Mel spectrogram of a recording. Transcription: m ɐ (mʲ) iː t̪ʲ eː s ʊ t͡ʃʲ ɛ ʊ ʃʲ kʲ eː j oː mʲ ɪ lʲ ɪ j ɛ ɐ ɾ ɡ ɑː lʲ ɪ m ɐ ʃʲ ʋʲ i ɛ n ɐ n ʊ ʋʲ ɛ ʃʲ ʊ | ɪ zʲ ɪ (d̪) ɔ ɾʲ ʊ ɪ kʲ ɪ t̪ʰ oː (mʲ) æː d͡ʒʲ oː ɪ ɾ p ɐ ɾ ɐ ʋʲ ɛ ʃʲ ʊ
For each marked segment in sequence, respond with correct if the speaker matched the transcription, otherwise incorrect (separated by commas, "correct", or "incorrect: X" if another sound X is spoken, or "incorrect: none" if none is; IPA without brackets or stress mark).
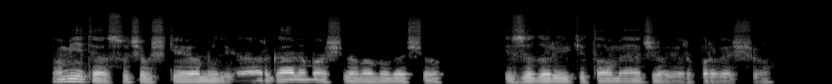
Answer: correct, correct, correct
